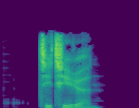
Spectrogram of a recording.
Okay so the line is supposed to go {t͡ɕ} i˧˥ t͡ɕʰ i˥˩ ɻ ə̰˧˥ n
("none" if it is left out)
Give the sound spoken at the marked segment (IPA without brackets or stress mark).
t͡ɕ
